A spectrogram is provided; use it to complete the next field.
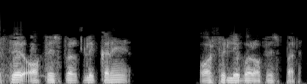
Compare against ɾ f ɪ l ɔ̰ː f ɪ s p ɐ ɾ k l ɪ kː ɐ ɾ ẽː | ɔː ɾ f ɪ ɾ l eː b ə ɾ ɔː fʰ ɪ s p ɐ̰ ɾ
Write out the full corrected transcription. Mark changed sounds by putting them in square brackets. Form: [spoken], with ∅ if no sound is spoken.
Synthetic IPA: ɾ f ɪ [ɾ] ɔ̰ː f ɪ s p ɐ ɾ k l ɪ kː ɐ ɾ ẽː | ɔː ɾ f ɪ ɾ l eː b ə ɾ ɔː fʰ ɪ s p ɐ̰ ɾ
